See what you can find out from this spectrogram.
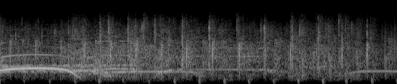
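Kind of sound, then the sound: crowd, audience round of applause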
